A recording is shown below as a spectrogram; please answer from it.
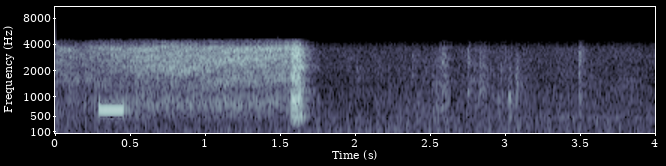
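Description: Two-way FM radio receiver as the far station unkeys: a short single beep, then about a second and a half of static hiss that cuts off with a squelch crash, leaving fainter background noise with a few light clicks.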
